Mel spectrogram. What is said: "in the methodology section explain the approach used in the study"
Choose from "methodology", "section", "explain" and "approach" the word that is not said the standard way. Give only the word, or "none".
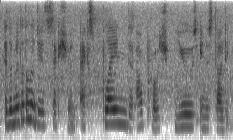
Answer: methodology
